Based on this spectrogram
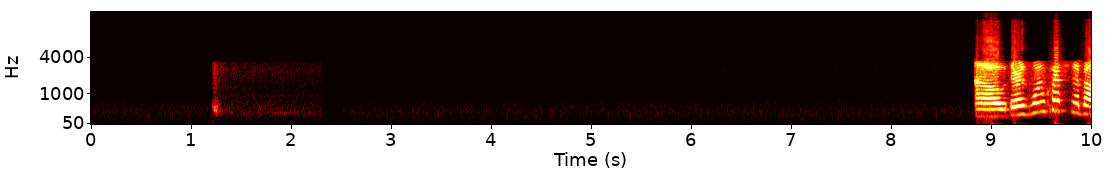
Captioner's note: pause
